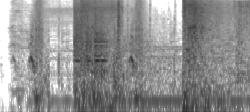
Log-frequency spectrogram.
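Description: An energy gun crackles with a buzzing hum.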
